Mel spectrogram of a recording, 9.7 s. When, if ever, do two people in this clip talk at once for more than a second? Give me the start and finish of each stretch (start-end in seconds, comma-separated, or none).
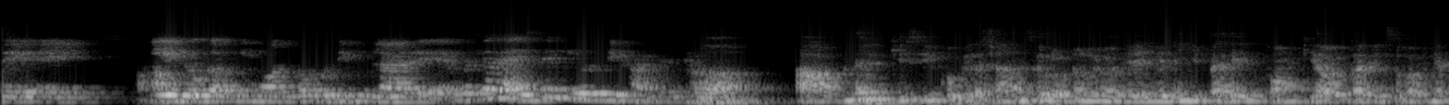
none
